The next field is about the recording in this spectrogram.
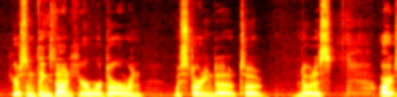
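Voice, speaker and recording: A man with a medium-pitched voice narrates a lesson for his students. He sounds informal and conversational, explaining things in a folksy way and dropping in playful asides as he goes. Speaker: biology teacher.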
